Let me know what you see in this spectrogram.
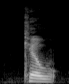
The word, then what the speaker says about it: Kiwanuka: His name is pronounced Michael Kiwanuka.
